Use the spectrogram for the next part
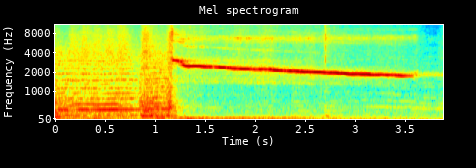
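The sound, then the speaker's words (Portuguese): A person imitates a firework rocket: a brief breathy hiss, then one long, loud whistle that glides slowly downward in pitch for about two seconds before cutting off. “Você vai só ouvir, você não vai ver aquelas luzes dos fogos.”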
